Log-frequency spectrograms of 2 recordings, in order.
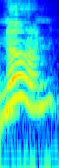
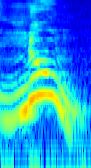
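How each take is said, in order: First: The vowel is short, like in none. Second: The vowel is long, like in noon. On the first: The speaker calls it wrong. "rather than none" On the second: The speaker calls it right. "pronounced with the U sound in the word noon being long"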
